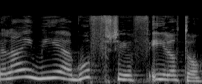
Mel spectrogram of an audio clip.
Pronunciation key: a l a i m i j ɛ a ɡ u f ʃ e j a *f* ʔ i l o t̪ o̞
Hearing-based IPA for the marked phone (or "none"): f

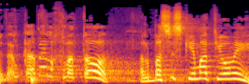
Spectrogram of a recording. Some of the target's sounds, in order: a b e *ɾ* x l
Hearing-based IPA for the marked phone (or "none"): l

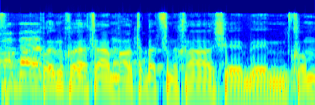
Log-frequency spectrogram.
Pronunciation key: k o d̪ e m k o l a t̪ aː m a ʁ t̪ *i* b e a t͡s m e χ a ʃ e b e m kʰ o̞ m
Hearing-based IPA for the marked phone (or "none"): a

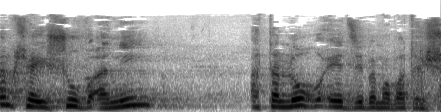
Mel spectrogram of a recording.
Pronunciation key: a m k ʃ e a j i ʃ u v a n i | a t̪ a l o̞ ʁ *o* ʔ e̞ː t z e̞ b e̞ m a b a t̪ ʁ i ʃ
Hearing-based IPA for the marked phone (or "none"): o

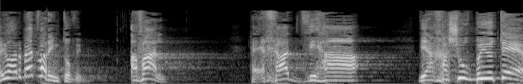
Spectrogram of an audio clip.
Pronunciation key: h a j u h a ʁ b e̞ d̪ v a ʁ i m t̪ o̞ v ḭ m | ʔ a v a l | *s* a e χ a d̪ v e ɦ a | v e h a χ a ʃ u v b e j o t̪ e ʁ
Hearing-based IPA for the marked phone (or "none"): h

